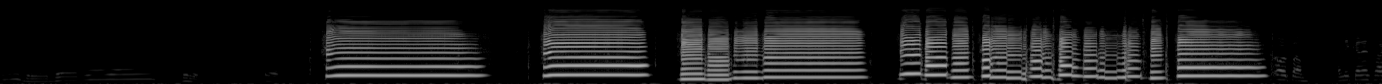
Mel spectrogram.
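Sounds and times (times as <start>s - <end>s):
saxophone: 3.2s - 12.7s.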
